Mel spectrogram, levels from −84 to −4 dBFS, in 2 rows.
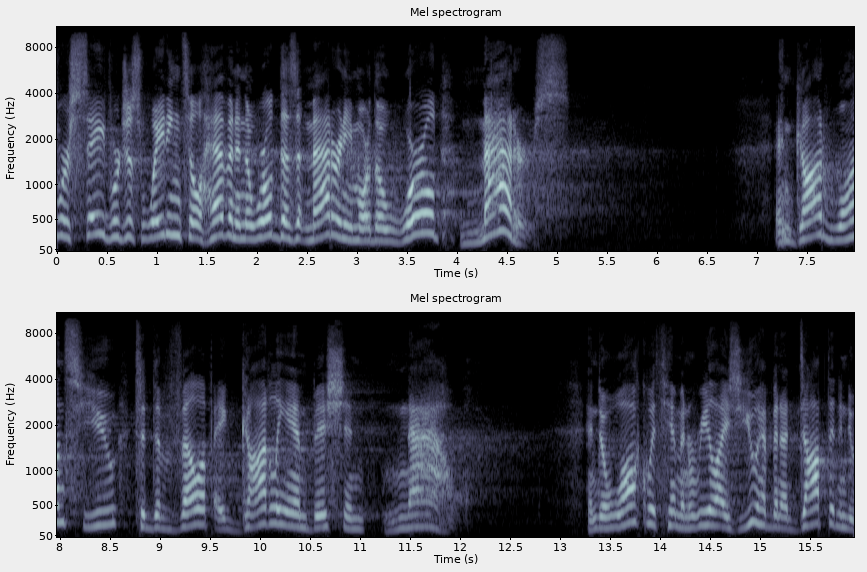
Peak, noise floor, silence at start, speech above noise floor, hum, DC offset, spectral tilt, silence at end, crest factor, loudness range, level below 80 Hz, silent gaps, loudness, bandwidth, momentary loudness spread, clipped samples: -8 dBFS; -76 dBFS; 0 s; 46 dB; none; under 0.1%; -3.5 dB/octave; 0 s; 22 dB; 9 LU; -86 dBFS; none; -29 LUFS; 10.5 kHz; 13 LU; under 0.1%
